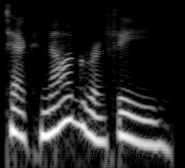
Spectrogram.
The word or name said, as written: technography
